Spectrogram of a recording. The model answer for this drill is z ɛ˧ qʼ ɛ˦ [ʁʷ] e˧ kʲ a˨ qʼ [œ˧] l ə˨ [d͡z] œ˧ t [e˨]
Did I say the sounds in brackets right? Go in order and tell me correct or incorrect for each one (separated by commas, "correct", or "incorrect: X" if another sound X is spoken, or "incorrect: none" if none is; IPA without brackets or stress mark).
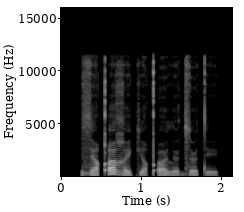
incorrect: ʁ, correct, correct, correct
